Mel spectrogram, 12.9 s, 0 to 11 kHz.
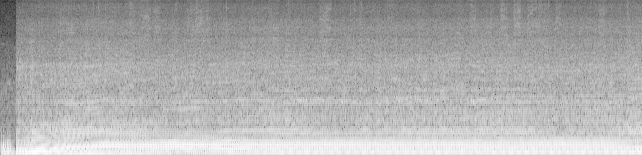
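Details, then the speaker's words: Kubota RTV900 diesel utility vehicle, after hydrostatic transmission repair (charge pump, brass wear plates, relief valve, filters, oil), climbing a very steep hill; climbed easily. Strong diesel drone rising then holding even under hard pull, no surging or labouring; normal running under load. "Well, it climbed back no problem. I think it's the most power this machine's ever had."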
